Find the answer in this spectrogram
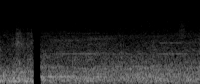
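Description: Steady hubbub of a busy airport terminal hall: a constant hum with indistinct voices in the background, broken by a sudden instant of silence about a third of a second in.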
